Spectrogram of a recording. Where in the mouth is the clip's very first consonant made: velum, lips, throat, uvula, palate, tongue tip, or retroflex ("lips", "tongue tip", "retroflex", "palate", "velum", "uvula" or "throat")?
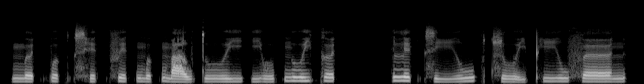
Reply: lips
